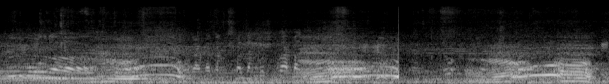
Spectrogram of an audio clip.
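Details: Giant black cattle kept in a pen in Indonesia, described as among the largest at present. Several drawn-out, harmonic lowing calls with bending pitch, about three in six seconds, over background music and faint voices.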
